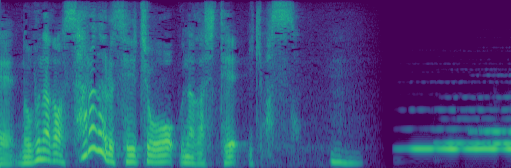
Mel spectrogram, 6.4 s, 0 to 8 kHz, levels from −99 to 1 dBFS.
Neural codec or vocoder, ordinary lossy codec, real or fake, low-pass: none; none; real; none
